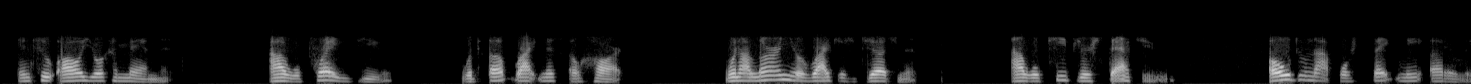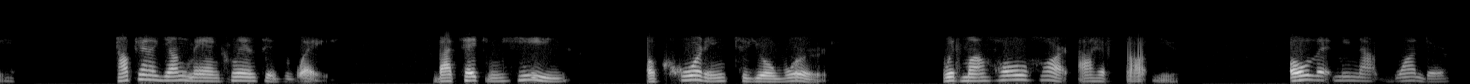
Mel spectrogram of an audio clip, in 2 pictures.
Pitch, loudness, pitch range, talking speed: 165 Hz, -23 LUFS, 150-180 Hz, 115 wpm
